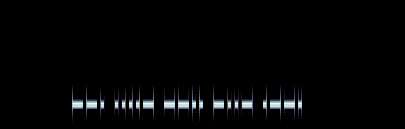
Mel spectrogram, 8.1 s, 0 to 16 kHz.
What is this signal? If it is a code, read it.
Morse code, heard as a keyed tone, about 17 wpm, 700 Hz. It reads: G4ZXP
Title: DXCC-100 Call Signs - 5 Characters - 17wpm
